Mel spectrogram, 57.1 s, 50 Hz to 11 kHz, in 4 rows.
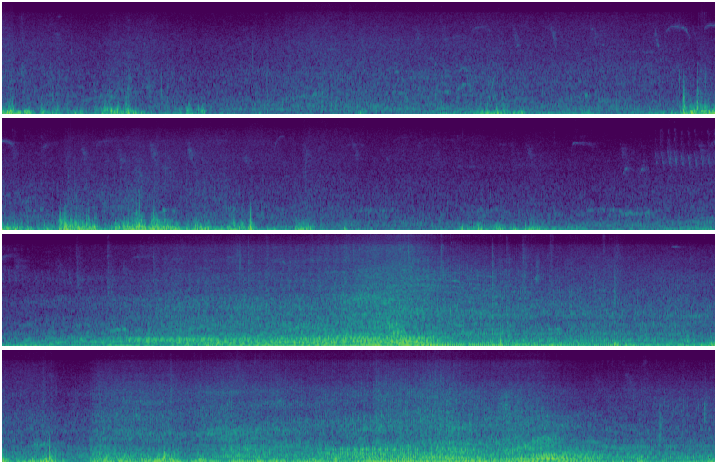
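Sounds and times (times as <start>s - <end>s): vehicle engine revving: 28.2s - 57.0s
low rumble: 36.5s - 57.0s.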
